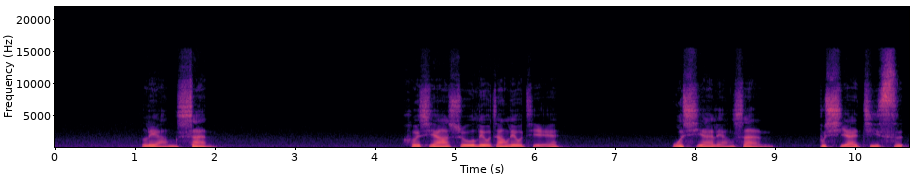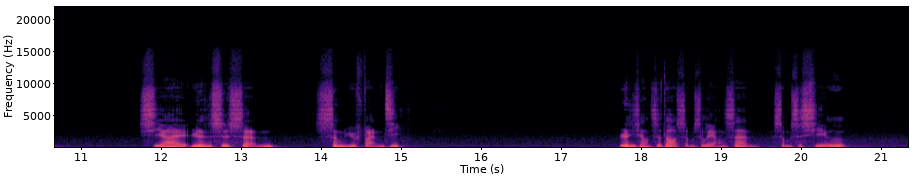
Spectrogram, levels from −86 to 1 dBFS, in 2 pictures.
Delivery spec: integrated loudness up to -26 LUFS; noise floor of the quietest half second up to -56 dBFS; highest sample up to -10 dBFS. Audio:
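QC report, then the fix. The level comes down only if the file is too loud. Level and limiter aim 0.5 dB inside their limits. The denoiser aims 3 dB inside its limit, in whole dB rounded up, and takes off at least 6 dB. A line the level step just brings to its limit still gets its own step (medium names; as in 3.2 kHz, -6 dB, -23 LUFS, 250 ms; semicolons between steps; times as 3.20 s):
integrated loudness -34.5 LUFS: pass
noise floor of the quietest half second -69 dBFS: pass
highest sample -17.5 dBFS: pass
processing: none needed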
